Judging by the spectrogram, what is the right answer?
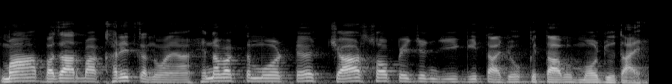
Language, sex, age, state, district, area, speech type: Sindhi, male, 60+, Maharashtra, Thane, urban, spontaneous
